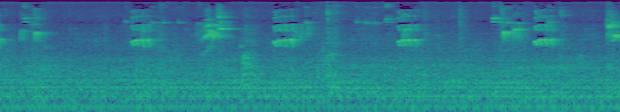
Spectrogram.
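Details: Colourful hybrid goldfinches twittering: brief high chirpy bursts with tinkling metallic notes, recurring roughly every second or two over eight seconds, a soft low hum underneath and no other clear sounds.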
